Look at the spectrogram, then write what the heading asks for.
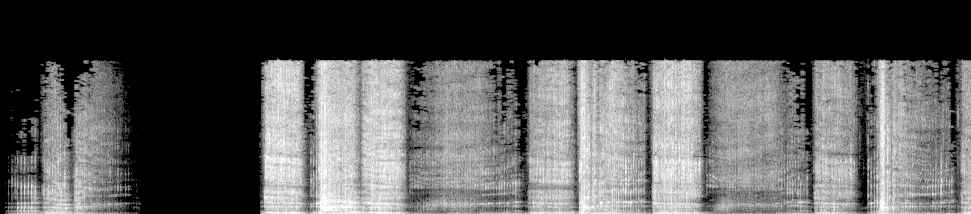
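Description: Tiger growling and roaring: a short call, about two seconds of dead silence, then a long run of repeated growls and roars from about four seconds in.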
